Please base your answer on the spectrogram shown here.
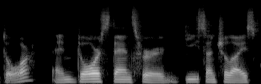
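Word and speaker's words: DOR: One of which is called T assets and the second of which is called door and door stands for decentralized offer rate. So it's spelled D O R.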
